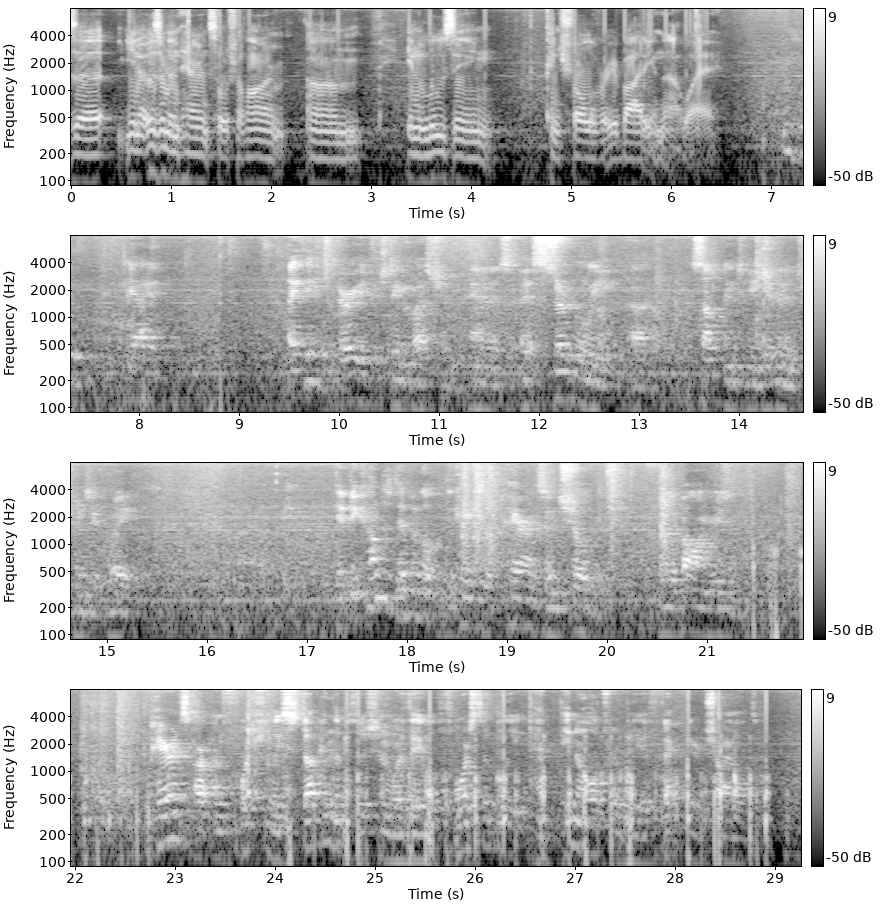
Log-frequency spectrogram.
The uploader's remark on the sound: This is a recording of the Q&A from the Boston screening of Cut. The screening took place at the Jamaica Plain Cohousing.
